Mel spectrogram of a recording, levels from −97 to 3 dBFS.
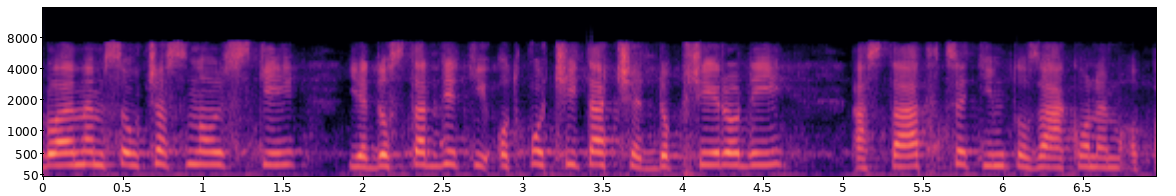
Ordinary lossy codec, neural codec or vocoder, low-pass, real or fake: AAC, 48 kbps; codec, 16 kHz, 4.8 kbps, FACodec; 7.2 kHz; fake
